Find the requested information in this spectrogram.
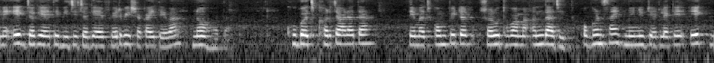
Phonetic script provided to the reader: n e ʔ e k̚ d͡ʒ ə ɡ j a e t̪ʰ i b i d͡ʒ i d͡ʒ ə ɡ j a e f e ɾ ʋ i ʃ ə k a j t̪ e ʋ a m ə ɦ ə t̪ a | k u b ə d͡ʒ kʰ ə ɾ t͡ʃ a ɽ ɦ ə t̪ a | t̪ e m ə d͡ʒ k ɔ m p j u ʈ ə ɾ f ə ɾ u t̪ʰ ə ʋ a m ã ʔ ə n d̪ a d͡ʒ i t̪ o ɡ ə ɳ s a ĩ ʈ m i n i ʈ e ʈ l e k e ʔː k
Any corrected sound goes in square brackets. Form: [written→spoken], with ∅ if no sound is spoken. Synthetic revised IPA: n e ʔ e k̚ d͡ʒ ə ɡ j a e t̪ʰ i b i d͡ʒ i d͡ʒ ə ɡ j a e f e ɾ ʋ i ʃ ə k a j t̪ e ʋ a [m→n] ə ɦ ə t̪ a | [k→kʰ] u b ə d͡ʒ kʰ ə ɾ t͡ʃ a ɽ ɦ ə t̪ a | t̪ e m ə d͡ʒ k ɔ m p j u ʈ ə ɾ [f→ʃ] ə ɾ u t̪ʰ ə ʋ a m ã ʔ ə n d̪ a d͡ʒ i t̪ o ɡ ə ɳ s a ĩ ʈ m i n i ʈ e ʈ l e k e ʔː k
